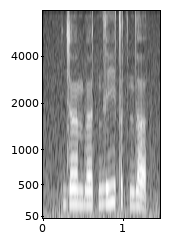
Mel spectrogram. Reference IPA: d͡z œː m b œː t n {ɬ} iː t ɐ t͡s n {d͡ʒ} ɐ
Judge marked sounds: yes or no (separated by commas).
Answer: no, no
